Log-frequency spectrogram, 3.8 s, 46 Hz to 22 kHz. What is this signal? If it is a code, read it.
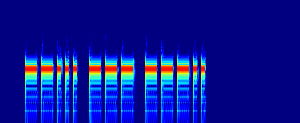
Morse code, heard as a keyed tone, about 23 wpm, 700 Hz. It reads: 7O8
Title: Speed-Racing - Three Letter-Number Combinations - 20wpm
